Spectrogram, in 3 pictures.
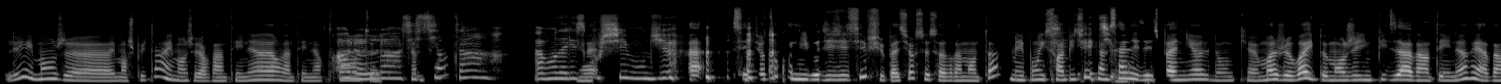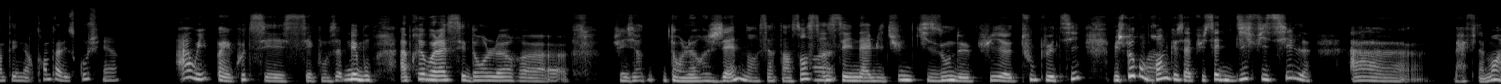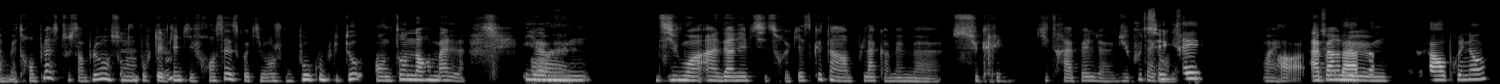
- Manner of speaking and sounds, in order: laugh; other noise
- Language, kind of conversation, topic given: French, podcast, Quel plat te ramène directement à ton enfance ?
